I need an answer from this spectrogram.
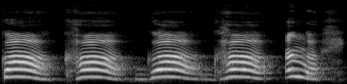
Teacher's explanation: क बोलने में सिर्फ कंठ का यूज हो रहा है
